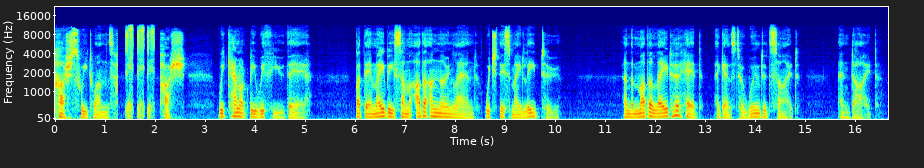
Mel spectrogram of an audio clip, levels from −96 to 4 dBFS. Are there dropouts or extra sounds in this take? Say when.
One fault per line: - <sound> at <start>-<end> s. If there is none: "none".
- laugh at 1.4-2.0 s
